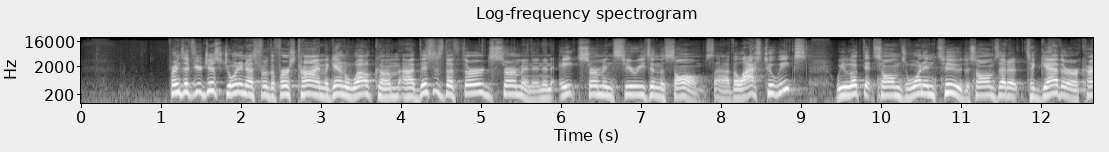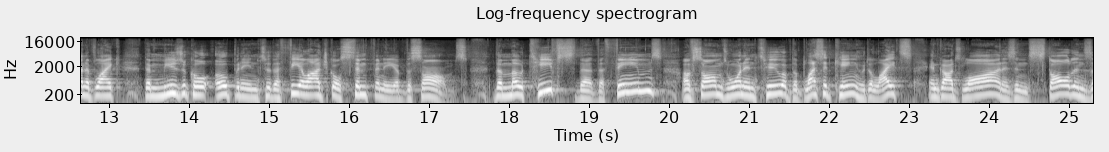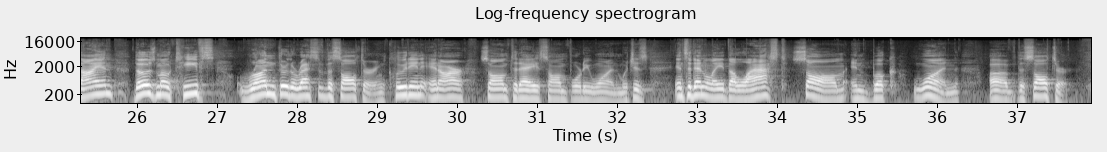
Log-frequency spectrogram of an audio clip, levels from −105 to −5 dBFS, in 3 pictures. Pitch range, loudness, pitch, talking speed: 160-205 Hz, -15 LUFS, 185 Hz, 170 wpm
